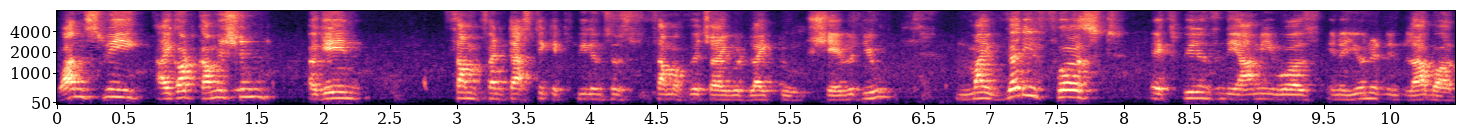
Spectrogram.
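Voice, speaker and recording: The speaker has a Tamil accent. The pace is fairly quick. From India, Tamil. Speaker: retired army officer. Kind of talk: interview storytelling. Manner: hesitant, many fillers.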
